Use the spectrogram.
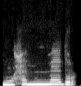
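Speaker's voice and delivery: slow drawn मुहम्मदुर, joined straight on to the next word; मुहम्मदुर in careful Quranic reading; Tajweed recitation. Shown as a demonstration. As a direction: recite मुहम्मदुर slowly without nasal hum. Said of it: "सिर्फ मिलाना है आपको".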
